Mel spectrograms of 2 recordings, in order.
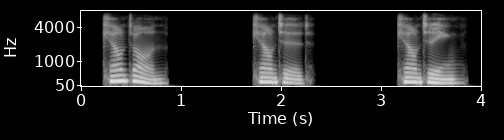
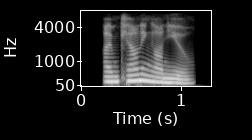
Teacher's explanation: following words without dropping the t count on counted counting now notice that the t is dropped when speaking fast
